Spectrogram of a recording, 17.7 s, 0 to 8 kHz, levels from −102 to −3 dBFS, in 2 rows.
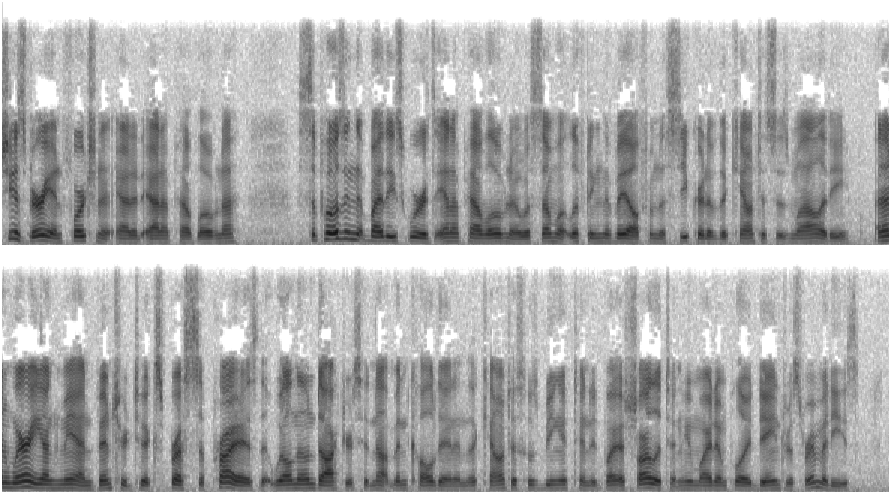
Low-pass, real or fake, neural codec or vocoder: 7.2 kHz; real; none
